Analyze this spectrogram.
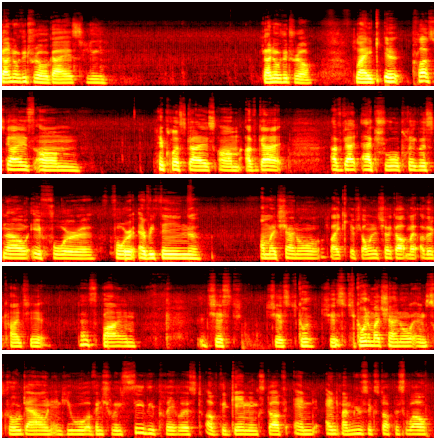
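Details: Adult male streamer with a self-reported speech impediment that makes him stutter and trip over his words; audible repetitions; stuttering.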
